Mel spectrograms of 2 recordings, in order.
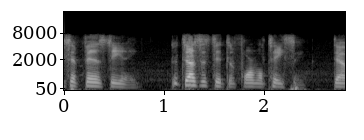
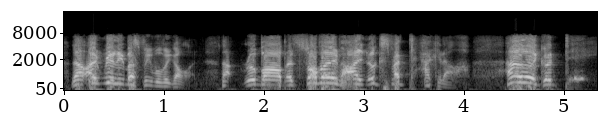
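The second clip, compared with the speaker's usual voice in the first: higher, louder, gracious and flattering; courtly gentleman pony; 7 semitones higher, 7 dB louder than usual. Acted. Fancy Pants flattering Carrot Top, raised and gracious. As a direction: lay the praise on politely.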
